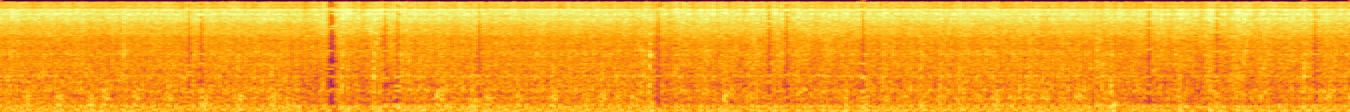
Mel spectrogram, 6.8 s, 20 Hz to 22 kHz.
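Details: 1994 Suzuki 115 two-stroke outboard, engine hot, cover off, after a 15-minute hot soak: loud, steady two-stroke buzz holding an even idle without dying, where earlier it would not idle at all.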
